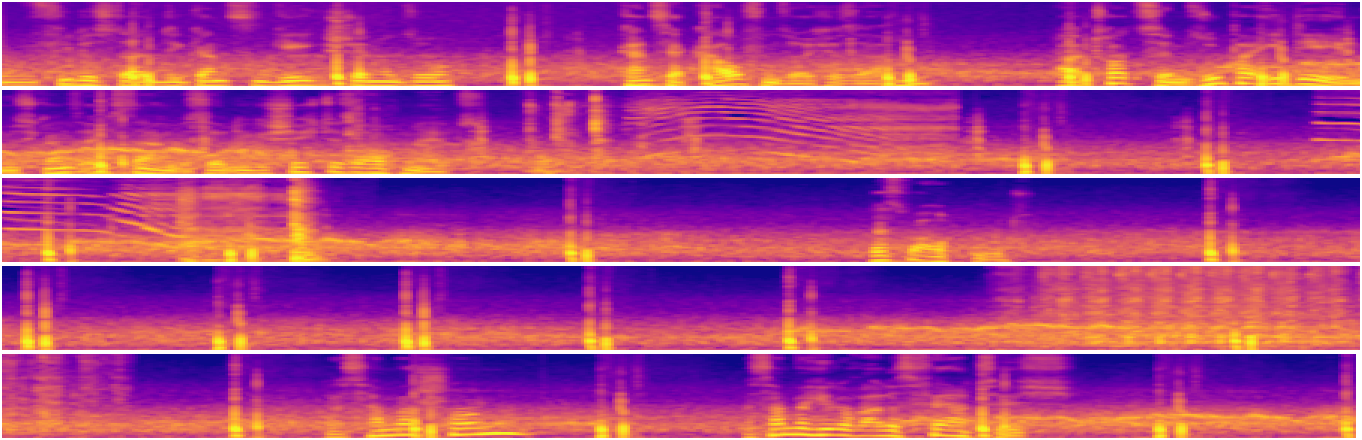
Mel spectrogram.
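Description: A man speaks close to a microphone, with animation.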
